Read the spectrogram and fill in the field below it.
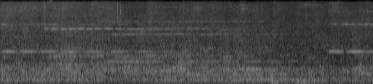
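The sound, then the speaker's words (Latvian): A parliament bell rings continuously before deputies vote on a bill in its second reading, a steady, harsh electric clatter that holds at an even loudness for several seconds without a break. “Lūdzu zvanu.”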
